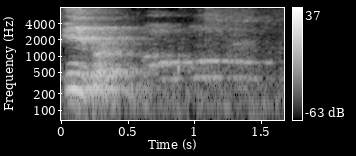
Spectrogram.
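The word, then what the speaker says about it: עֵבֶר: In Hebrew, first let me put the pronunciation. This word Ibar is Eber.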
